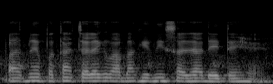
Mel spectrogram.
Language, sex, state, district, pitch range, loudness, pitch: Hindi, male, Jharkhand, Jamtara, 145-155 Hz, -35 LUFS, 150 Hz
